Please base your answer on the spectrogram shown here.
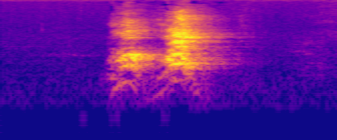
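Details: Dog giving one bright double bark, two quick bursts running together, then quiet.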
